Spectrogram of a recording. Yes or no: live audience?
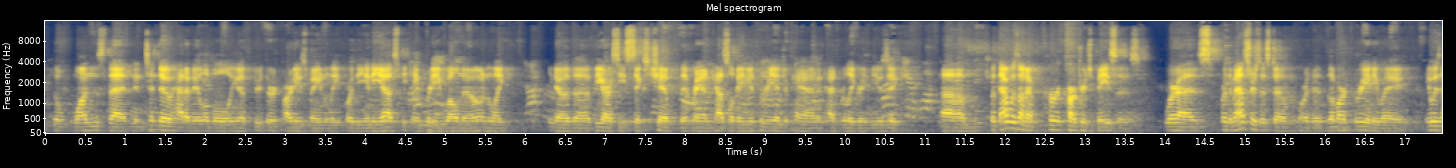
yes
